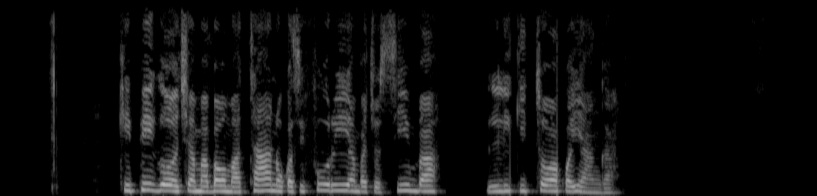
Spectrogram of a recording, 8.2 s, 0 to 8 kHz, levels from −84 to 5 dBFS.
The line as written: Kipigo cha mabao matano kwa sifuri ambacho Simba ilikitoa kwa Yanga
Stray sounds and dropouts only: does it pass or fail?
pass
